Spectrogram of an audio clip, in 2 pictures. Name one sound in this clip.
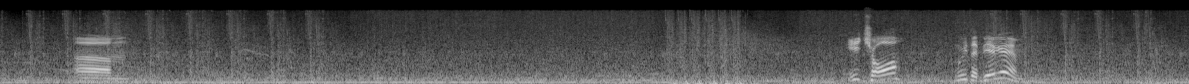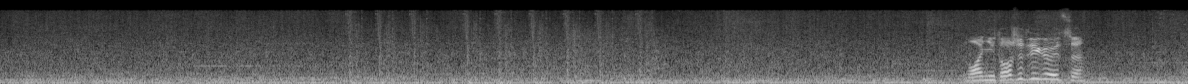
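A crackling electric blast bursts loudly.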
